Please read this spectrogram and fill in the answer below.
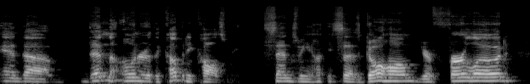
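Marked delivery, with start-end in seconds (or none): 3.6-5.1 put-on angry voice, slower. Speaker retelling the company owner's call to them, imitating an angry boss. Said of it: "he's pissed off".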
